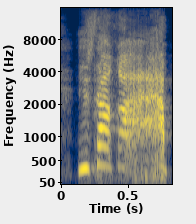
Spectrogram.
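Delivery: Abraham calling his son Isaac, loud and high. Acted. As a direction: call the boy's name across a field.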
